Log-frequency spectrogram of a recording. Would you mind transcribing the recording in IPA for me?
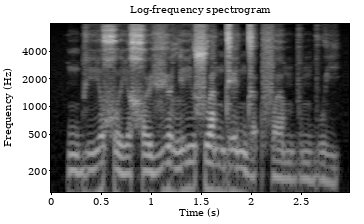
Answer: mbiː˨˦χʷiː˨ χʉ˨vʲɵ˦˨liː˦sʷa˦ nde˦ndɐ˨ʔ fɐː˨mbɵ˨mbu˨j

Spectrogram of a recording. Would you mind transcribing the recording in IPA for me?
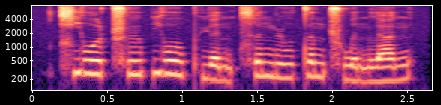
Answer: t͡ɕʰjo˥˩ʊ̯ʈ͡ʂʰɻ̩˥pjo˥˩ʊ̯pʰɥɛ̰˨˩n t͡sʰə˥˩nɻu˧˥ t̪a˥˩nʈ͡ʂʰwə̰˨˩nla˧˥n

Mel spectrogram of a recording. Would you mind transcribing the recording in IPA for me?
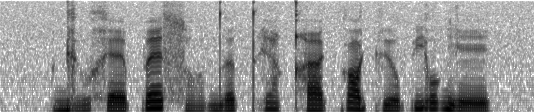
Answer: ɡʲo̤˨˦xɛ˨ pɛ˦ sɔ̤˨d̪ə˨˦t̪ʰe̤˦ qʰɛ˦ kɒ˦˨kʲo˨pjo˦ɡẽ˨

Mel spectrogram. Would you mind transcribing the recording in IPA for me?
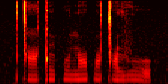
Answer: ǀɑǃʉpu nɔpɔǀɔlʲ vu

